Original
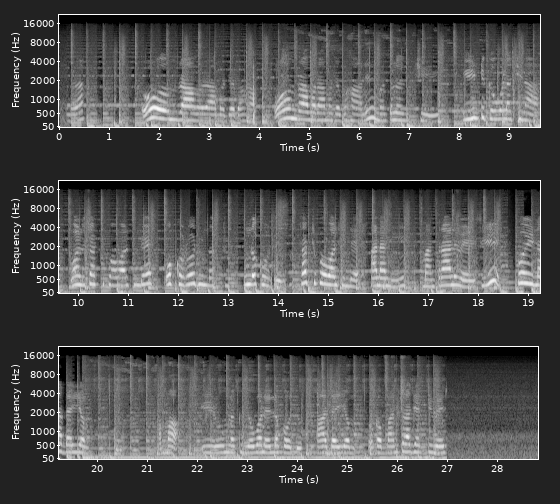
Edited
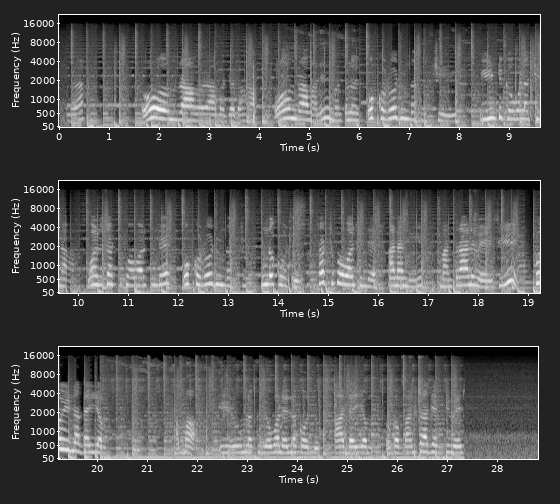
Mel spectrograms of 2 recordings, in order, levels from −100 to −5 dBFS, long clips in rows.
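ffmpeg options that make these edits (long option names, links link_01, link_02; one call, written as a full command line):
ffmpeg -i in.wav -filter_complex "[0:a]asplit=5[link_01][link_02][link_03][link_04][link_05];[link_01]atrim=end=5.052[link_06];[link_02]atrim=start=5.948:end=6.892[link_07];[link_03]atrim=start=11.568:end=12.822[link_08];[link_04]atrim=start=6.888:end=9.41,asetpts=PTS-STARTPTS,afade=type=out:start_time=2.518:duration=0.004:curve=hsin:silence=0.1[link_09];[link_05]atrim=start=9.41,asetpts=PTS-STARTPTS,afade=type=in:duration=0.46:silence=0.1[link_10];[link_06][link_07]acrossfade=duration=0.004:curve1=hsin:curve2=hsin[link_11];[link_11][link_08]acrossfade=duration=0.004:curve1=hsin:curve2=hsin[link_12];[link_09][link_10]concat=n=2:v=0:a=1[link_13];[link_12][link_13]acrossfade=duration=0.004:curve1=hsin:curve2=hsin" out.wav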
